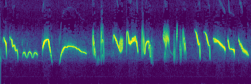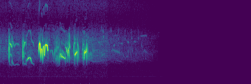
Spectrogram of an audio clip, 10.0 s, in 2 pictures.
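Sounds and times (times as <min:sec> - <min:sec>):
crested lark singing: 0:00.0 - 0:07.9.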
